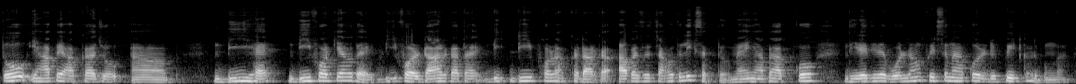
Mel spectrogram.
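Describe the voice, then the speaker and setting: A man's voice: a little high, normal speed, mellow. A young man from India teaching biology for an entrance exam, explaining step by step and repeating his points.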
